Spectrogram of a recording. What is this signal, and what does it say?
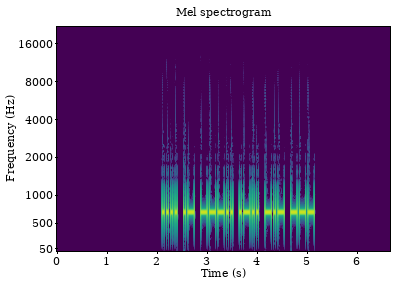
Morse code, heard as a keyed tone, about 28 wpm, 700 Hz. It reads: HA8LKO
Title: DXCC-100 Call Signs - 6 Characters - 28wpm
